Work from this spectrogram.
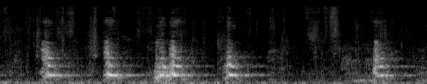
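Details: Boerboel, or South African Mastiff, kept in Egypt, giving a series of short, deep barks, about six spaced roughly half a second to a second apart, with a brief pause before the last.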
